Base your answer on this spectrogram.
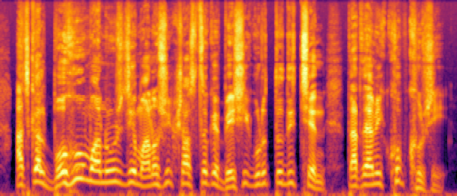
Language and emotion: Bengali, happy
